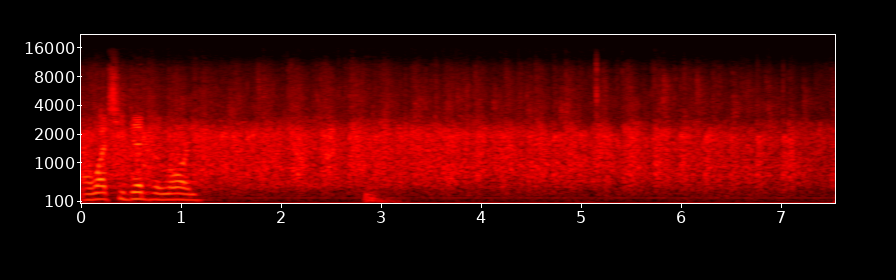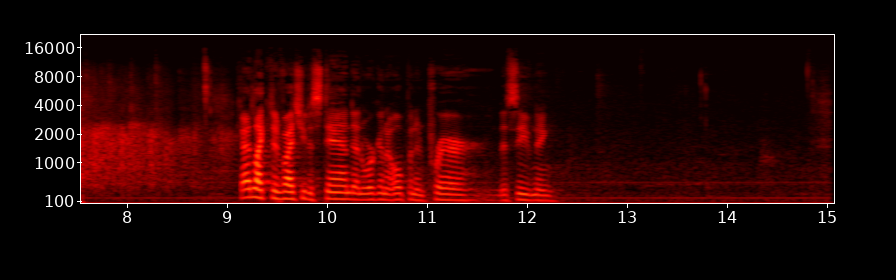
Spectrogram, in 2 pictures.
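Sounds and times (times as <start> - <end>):
speech: 0.0 - 1.4, 9.2 - 12.4
crowd applauding: 0.0 - 9.2.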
